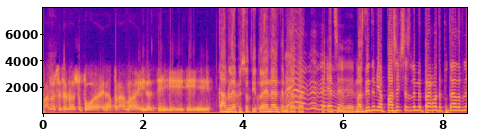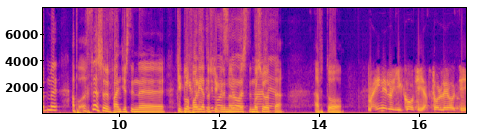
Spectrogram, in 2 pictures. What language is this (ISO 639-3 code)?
ell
